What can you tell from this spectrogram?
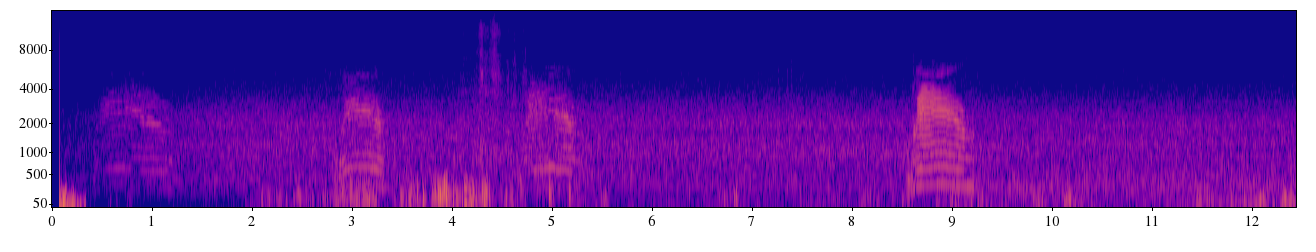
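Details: Domestic cat meowing while headbutting to wake its owner in the morning: four drawn-out, rising-then-falling harmonic meows spaced a few seconds apart, with soft rustling and a brief human voice in between.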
